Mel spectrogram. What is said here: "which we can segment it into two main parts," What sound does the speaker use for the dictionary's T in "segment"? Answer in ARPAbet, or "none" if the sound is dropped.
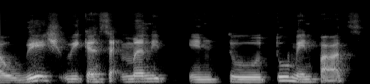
none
